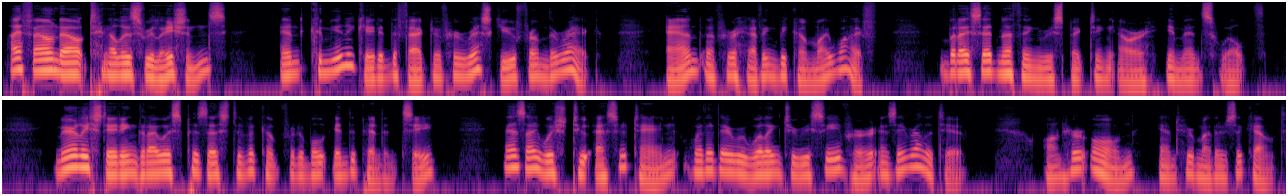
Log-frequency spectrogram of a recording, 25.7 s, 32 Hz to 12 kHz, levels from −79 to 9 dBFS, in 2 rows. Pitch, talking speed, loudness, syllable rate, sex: 120 Hz, 145 wpm, -20 LUFS, 4.9 syllables/s, male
